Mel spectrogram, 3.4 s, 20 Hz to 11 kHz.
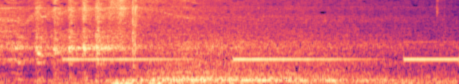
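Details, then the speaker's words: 2011 Jeep Liberty with an intermittent hot no-crank, after the ignition switch was replaced. Battery stays near 12 V, dipping to 10 V while cranking. A brief crank, then a smooth low rumble with the dash chime. Normal crank and start. "y le voy a dar arranque y casi no se pierden los 12 vos baja a 10 vol que es el voltaje de batería"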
